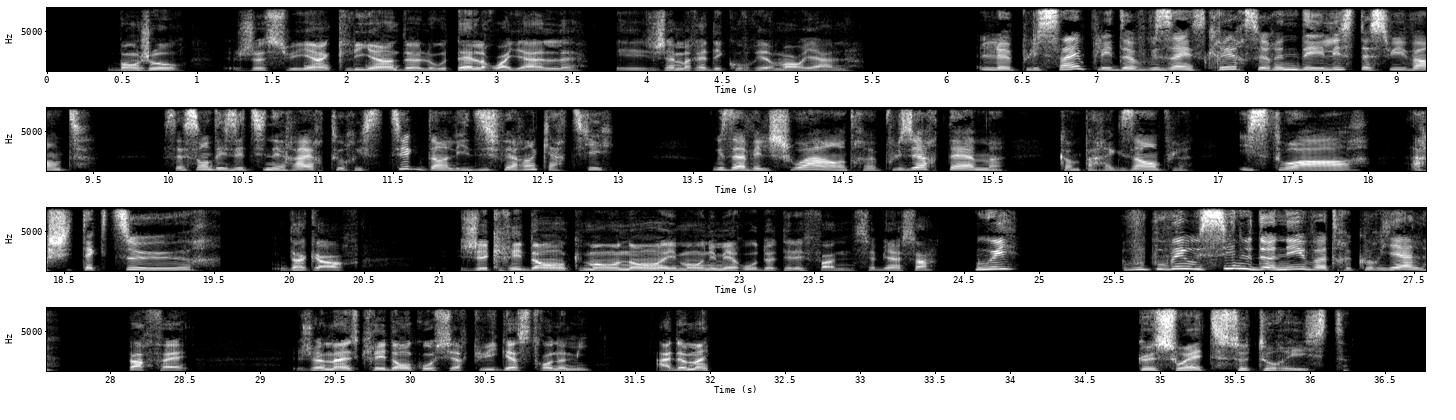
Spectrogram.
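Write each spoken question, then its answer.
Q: Que souhaite ce touriste ?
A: Faire le circuit gastronomie de Montréal.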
